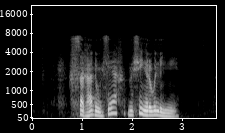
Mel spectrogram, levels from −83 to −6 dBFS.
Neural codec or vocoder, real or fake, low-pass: codec, 44.1 kHz, 1.7 kbps, Pupu-Codec; fake; 7.2 kHz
